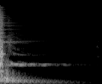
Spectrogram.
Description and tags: Plastic sewage tube hit 16
Plastic sewage tube hit
hit, Plastic, sewage, tube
